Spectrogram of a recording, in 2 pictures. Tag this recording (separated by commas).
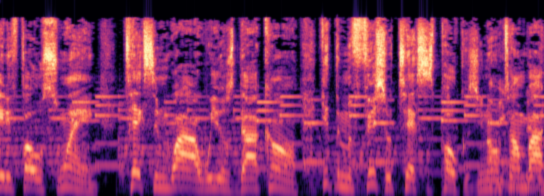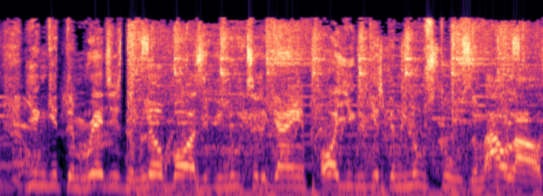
Music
